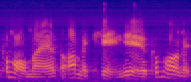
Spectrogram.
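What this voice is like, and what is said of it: Slurred Elvis impression. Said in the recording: “he does this Elvis impression where he's really slurring his word ... Like that”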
